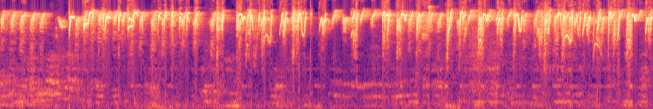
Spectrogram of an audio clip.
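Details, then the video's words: Crimson sunbird singing restlessly, a rapid chatter of very high, needle-thin notes and trills packed tightly together, with a brief lull partway through. "burung sepahraja ribut"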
